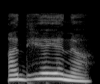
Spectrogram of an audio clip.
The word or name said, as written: ಅಧ್ಯಯನ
